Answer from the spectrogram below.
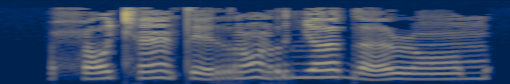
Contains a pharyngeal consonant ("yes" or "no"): yes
